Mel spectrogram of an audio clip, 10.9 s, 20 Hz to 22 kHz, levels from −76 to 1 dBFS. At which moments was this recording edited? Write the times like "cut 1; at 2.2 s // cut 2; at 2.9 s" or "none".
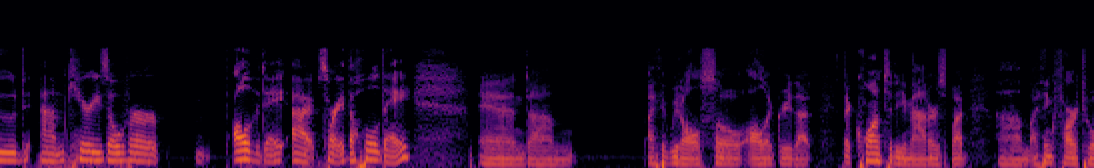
cut 1; at 4.7 s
